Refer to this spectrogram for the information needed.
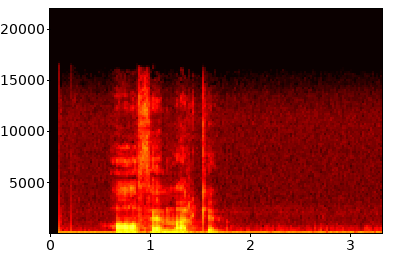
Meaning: definite singular of A5-ark
- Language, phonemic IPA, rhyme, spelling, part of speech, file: Norwegian Bokmål, /ˈɑːfɛmarkə/, -arkə, A5-arket, noun, NB - Pronunciation of Norwegian Bokmål «A5-arket».ogg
